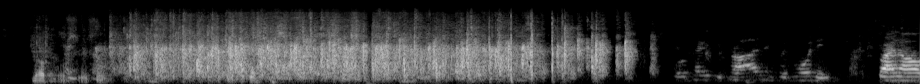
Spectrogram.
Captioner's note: applause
